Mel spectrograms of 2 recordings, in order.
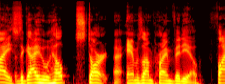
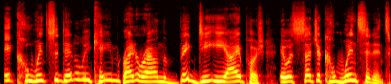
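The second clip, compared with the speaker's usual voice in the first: pitched up, dripping with sarcasm; mock-innocent, much higher, feigning surprise; sarcastic; 9 semitones higher than usual. Real, not acted. Mocking the timing to his co-host, sarcastic and pitched high.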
